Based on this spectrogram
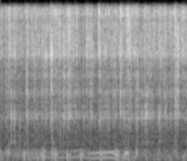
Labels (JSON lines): {"label": "biophony, cascading saw", "recorder": "HydroMoth"}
